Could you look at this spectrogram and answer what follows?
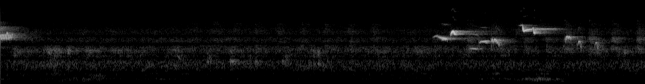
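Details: A male Narcissus flycatcher sings a short burst of clear, varied whistled phrases, high and quick, after soft background chatter of other birds; recorded in Niigata Prefecture, Japan.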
